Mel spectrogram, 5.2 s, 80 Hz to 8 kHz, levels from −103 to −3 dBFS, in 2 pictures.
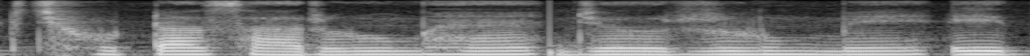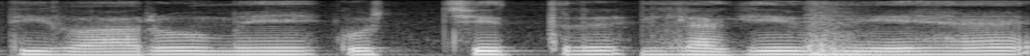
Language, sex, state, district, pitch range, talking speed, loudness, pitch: Hindi, male, Goa, North and South Goa, 165-175 Hz, 175 wpm, -17 LUFS, 170 Hz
